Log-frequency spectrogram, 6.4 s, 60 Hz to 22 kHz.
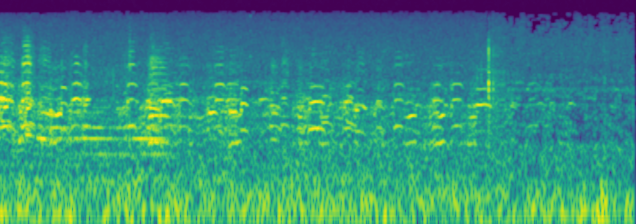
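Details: Canada geese on the wing in the evening, summer or fall 2020: rapid, irregular honking from many birds, strongest early on and thinning toward the end, with low background rumble.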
